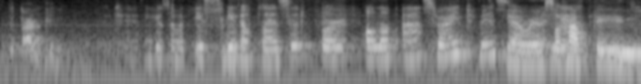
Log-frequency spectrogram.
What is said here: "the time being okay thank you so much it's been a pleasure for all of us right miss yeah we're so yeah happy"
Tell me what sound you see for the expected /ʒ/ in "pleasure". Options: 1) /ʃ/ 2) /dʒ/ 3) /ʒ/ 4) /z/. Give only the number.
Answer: 4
